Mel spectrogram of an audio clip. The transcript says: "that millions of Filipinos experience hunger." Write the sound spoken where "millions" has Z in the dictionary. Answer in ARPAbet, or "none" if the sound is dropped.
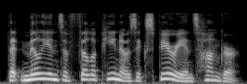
Z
